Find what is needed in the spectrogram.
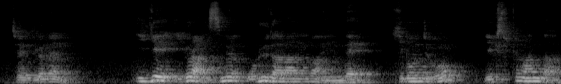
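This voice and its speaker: Audible room echo carries a man's animated tone and very wide pitch swings. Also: medium pitch for a man, moderate pace. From China. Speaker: instructor. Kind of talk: lecture.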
